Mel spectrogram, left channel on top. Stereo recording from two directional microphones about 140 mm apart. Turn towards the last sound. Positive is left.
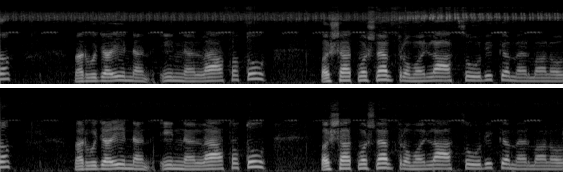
turn(degrees=60)  # may be behind; listen again after turning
